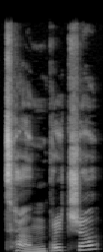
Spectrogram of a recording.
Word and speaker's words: temperature: Произносим temperature, ударение на первый слог.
